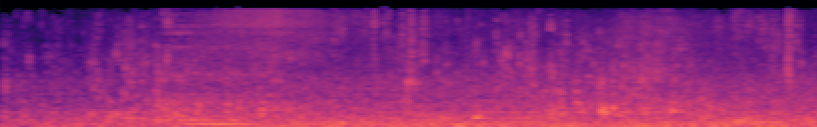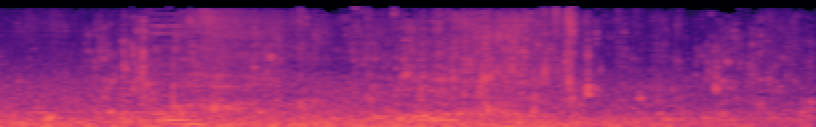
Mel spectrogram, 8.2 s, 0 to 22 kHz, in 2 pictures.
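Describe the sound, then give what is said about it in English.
A canoe is paddled eastwards along a canal from the M50 towards the Liffey, gliding along calm water, paddle strokes splashing and dripping in a steady rhythm, with a soft outdoor wash of wind in the background and no talking. “The boat went from the M50 westwards towards the Shannon, while the canoe, which I was paddling, went eastwards from the M50 to the Liffey.”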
